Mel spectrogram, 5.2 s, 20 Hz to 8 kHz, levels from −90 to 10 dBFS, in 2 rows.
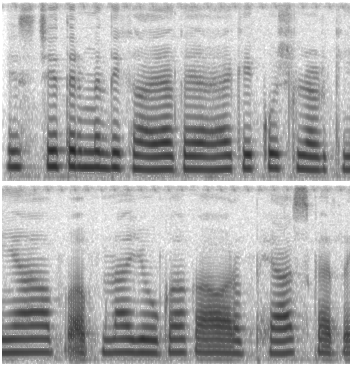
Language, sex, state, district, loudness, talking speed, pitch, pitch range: Hindi, female, Odisha, Khordha, -16 LUFS, 185 wpm, 220 Hz, 215-235 Hz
